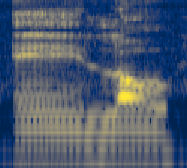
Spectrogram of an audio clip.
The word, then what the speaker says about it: Elohim: The Cholem next to the Lamed makes the low sound in the Elohim.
